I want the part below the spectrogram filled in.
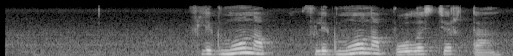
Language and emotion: Russian, neutral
